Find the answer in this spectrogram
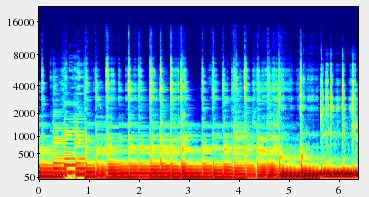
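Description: Electric bass guitar riff played back from a mix session: a loud, fast run of picked low notes.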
